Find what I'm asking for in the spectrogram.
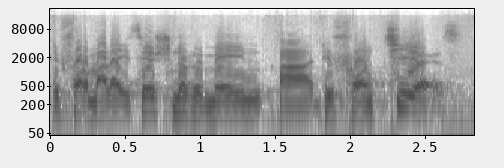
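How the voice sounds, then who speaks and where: This man has a French accent. His pace is moderate. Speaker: researcher presenting study findings. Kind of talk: conference presentation. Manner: halting, many fillers.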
